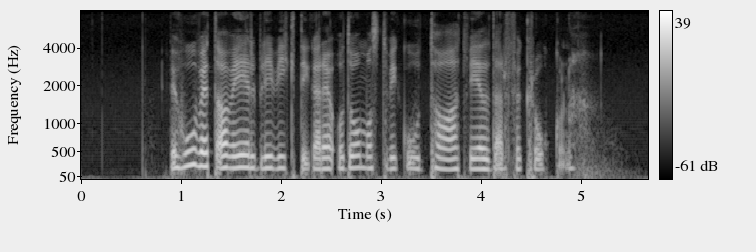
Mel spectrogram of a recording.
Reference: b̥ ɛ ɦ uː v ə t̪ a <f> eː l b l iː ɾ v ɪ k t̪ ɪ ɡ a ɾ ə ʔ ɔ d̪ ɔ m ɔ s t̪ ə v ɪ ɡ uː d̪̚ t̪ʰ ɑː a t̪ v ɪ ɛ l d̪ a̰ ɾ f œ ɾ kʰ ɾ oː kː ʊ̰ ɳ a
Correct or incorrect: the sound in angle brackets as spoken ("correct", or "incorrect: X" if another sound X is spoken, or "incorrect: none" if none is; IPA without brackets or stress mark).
incorrect: v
